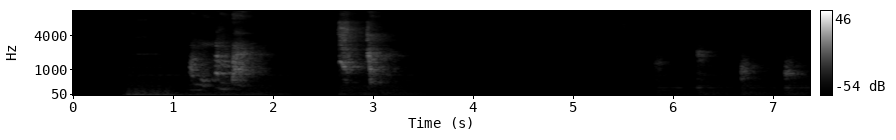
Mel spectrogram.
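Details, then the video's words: Four-year-old pet Congo African grey parrot making fake sneezes: two pairs of breathy, explosive bursts, then a run of small clicking squeaks in a quiet room. "Parrot Rocky's Fake Sneezes vs. Real One"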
